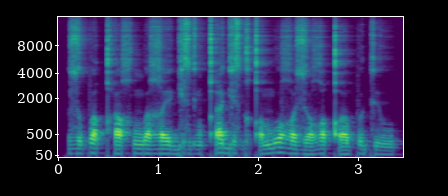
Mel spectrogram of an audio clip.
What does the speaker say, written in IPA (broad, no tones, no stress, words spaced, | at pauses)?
zʊpʊ qʰɵχ ŋʷɛʁe ɡʲezɾʲɵŋqʼe ɡʲæzɡʊqʼumu ʁɵzɵ ʁuqʼu pɵkʲu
